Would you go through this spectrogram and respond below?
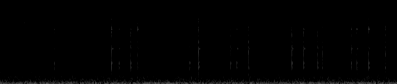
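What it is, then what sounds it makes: Clear acrylic eyelash case. A small, hollow, rectangular clear acrylic eyelash case holding rows of lash strips is held in hand and tapped and scratched with medium-length natural nails. Quick, bright, clicky taps come in irregular bursts over a steady low rumble, each tick dying away almost at once. The overall sound is quiet.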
